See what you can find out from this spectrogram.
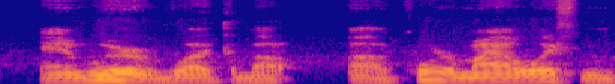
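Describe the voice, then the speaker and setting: A man with an unremarkable speaking voice talks at a fairly low pitch. His pace is moderate and his pitch variation ordinary. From northern California, Siskiyou County. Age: 60s. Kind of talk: interview testimony. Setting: friend's house.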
